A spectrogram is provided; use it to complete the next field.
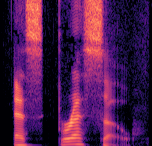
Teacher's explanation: The second syllable is the strong one, the anchor of the word press.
